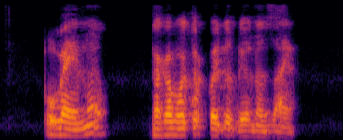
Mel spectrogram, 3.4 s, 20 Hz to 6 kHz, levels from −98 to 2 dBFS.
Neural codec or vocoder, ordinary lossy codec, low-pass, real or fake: codec, 24 kHz, 1 kbps, SNAC; MP3, 48 kbps; 5.4 kHz; fake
